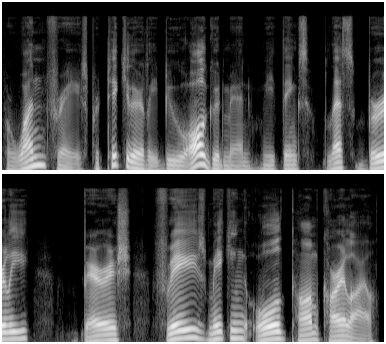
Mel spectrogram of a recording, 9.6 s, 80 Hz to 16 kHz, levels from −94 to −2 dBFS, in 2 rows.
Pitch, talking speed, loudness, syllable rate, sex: 120 Hz, 105 wpm, -19 LUFS, 3.6 syllables/s, male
